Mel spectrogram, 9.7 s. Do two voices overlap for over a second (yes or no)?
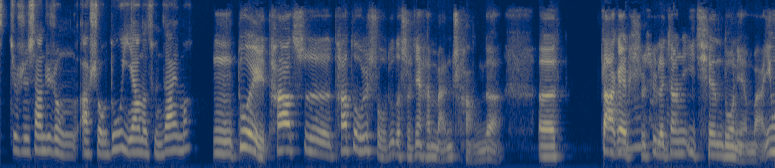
no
